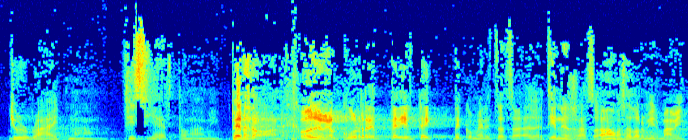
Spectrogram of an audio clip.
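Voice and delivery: put-on very soft, low, meek baby voice; baby agreeing. Baby agreeing with mom to sleep, meek and very soft. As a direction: give in sweetly and quietly. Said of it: "Entonces el baby dice".

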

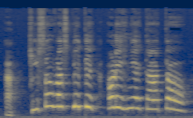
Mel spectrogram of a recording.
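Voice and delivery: put-on a boy asking innocently; curious boy. Les asks his father whose squid they are, boyish.

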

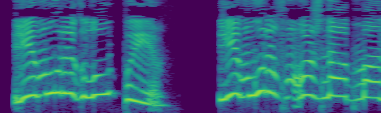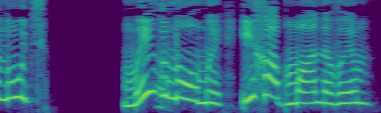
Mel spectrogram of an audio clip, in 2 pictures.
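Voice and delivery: high, earnest little gnome; tiny gnome voice. Acted. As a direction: explain it like a small nervous gnome. Gnome explains. (тоненький голос гнома)

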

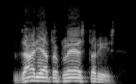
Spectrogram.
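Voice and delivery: high, loud command; shouted order. A narrator's reading. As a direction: call out the order to seal up. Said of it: "kiáltotta Paul".

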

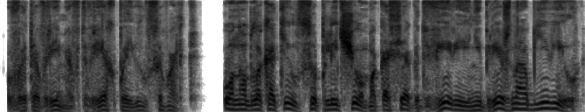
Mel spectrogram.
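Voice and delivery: usual speaking voice

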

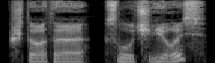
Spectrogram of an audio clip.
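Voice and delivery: low, slow male character voice; reserved brother's question; lightly voiced prince. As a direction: ask it low and unhurried.

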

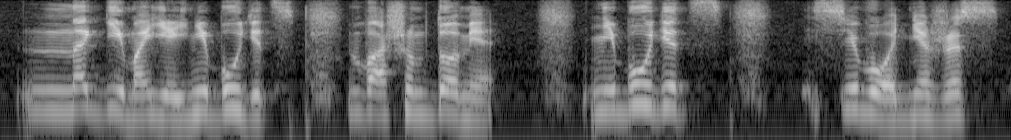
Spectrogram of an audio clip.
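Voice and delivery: high, indignant scolding; offended companion. A narrator's reading. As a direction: huff out a wounded protest.

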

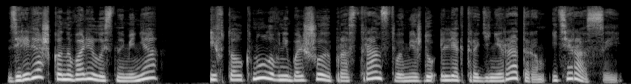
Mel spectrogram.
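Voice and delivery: ordinary delivery

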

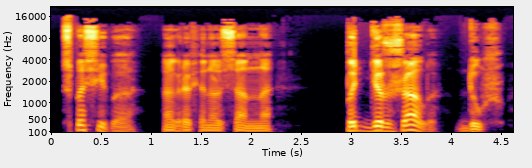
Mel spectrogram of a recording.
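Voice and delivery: low, subdued thanks with a touch of tremble; trembling voice. A narrator's reading. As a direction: thank her softly, quietly moved. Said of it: "дрожащим голосом отозвался Митя".

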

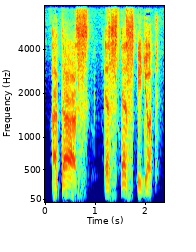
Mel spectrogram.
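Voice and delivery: loud, high alarm shout; bellowing. A narrator's reading. Prisoner warning the barracks that SS are coming, bellowing. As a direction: take a big breath and yell a warning. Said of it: "набрал побольше воздуха и гаркнул".

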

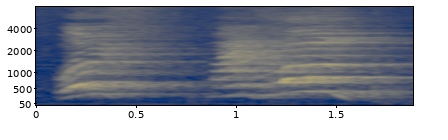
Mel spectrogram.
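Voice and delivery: high, loud, slow wail; anguished cry. Acted. Father cries out desperately for his lost son Andri.

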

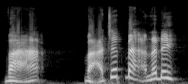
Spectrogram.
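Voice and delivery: high, loud, spat-out order to beat him; harsh furious command. Acted. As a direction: snarl the order at the servants. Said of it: "bà Phụng gằn giọng".

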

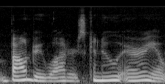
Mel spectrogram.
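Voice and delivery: normal talking voice

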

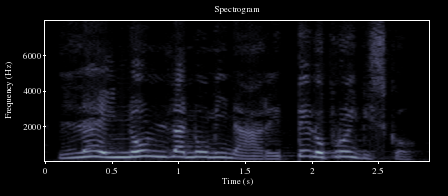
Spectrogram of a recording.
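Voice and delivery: slow, high, very loud prohibition; angry command. A narrator's reading. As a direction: forbid it furiously, at full voice. Grabs and shakes her, forbidding. (ordine urlato, lento e furioso)

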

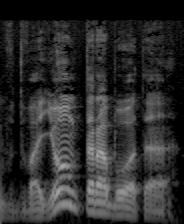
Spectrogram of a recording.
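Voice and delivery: ordinary delivery

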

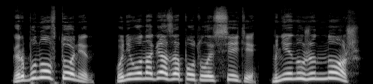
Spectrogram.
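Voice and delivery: high, alarmed call to shore; urgent shout. A narrator's reading. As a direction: cry out for help from the water. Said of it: "крикнула я".

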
